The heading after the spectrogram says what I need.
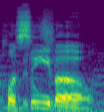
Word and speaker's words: placebo: time let's go placeo the stress is on Placebo I've learned very good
